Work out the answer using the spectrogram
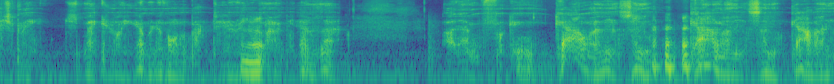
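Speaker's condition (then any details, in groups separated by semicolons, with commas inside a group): Laryngectomy; permanent tracheostomy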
